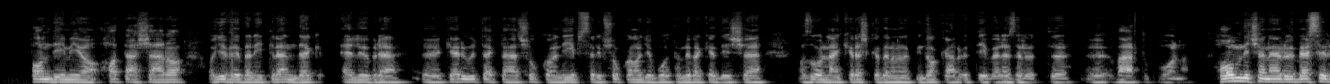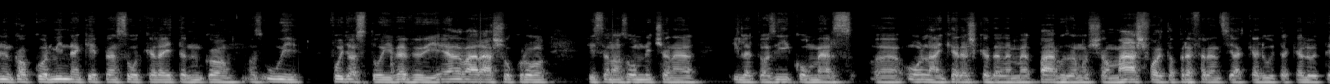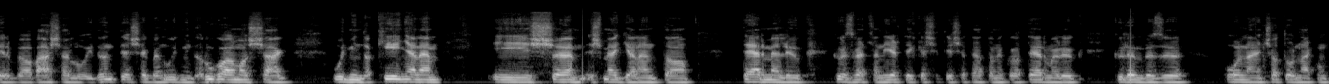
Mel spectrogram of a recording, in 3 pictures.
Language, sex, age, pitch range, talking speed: Hungarian, male, 50-69, 100-115 Hz, 115 wpm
